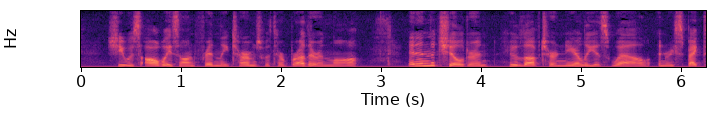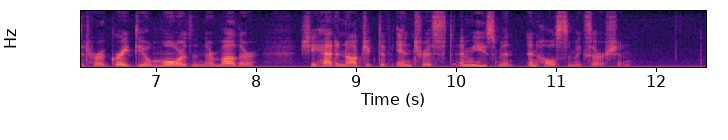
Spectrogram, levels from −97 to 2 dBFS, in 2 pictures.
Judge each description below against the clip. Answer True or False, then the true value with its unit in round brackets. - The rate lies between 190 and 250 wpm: True (195 wpm)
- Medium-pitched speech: True (170 Hz)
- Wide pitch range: False (4.0 semitones)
